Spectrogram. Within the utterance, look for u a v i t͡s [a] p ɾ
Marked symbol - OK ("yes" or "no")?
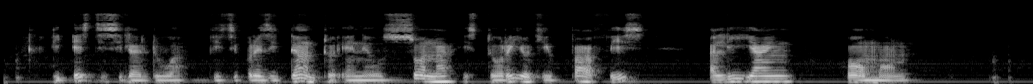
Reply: no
